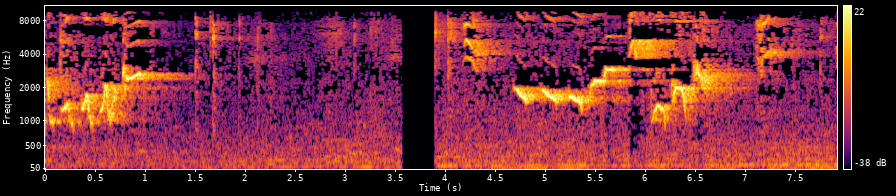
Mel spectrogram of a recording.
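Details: White-rumped shama in fighting-style song: varied slurred whistles and rising notes, a short silent break, then stepped descending whistles and high, sharp phrases.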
